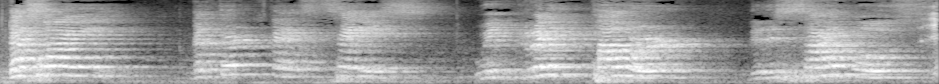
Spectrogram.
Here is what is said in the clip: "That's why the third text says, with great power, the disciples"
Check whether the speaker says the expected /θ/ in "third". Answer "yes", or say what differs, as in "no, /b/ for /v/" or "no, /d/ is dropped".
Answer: no, /t/ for /θ/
